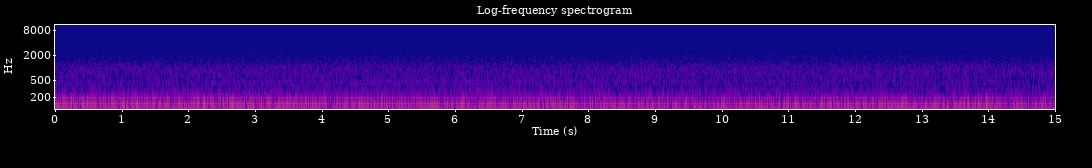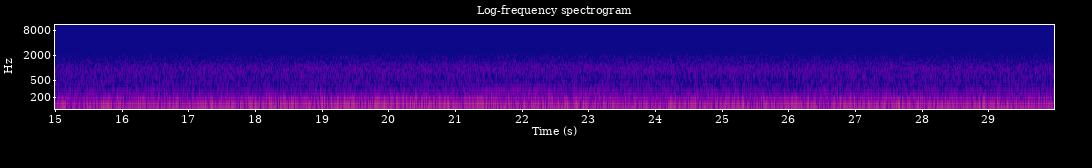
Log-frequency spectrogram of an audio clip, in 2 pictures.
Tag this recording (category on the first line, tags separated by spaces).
Soundscapes > Nature
field-recording phenological-recording raspberry-pi soundscape alice-holt-forest meadow natural-soundscape nature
